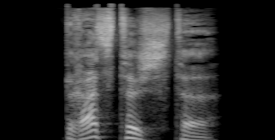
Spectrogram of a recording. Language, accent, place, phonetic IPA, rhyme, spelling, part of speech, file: German, Germany, Berlin, [ˈdʁastɪʃstə], -astɪʃstə, drastischste, adjective, De-drastischste.ogg
- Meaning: inflection of drastisch: 1. strong/mixed nominative/accusative feminine singular superlative degree 2. strong nominative/accusative plural superlative degree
